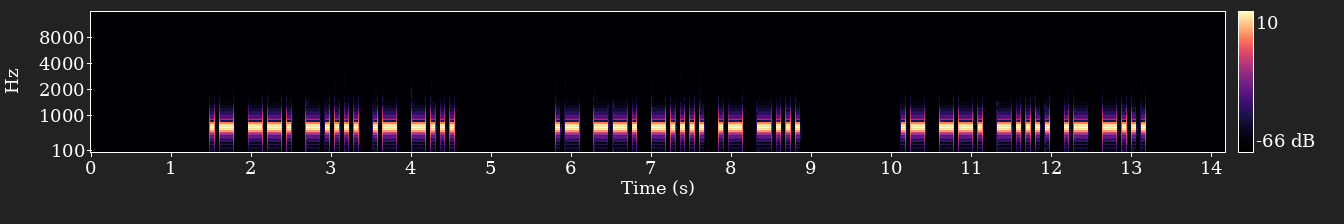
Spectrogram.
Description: Morse code, heard as a keyed tone, about 21 wpm, 700 Hz. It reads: AG6AB AG6AB AG6AB
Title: USA Call Signs - 5 Characters - Repeated 3x - 20wpm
